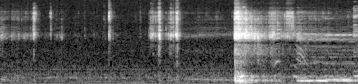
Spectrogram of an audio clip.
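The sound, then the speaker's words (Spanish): A game-style weapon sound effect played from an app's trial mode: a few faint mechanical clicks, then one loud, sharp blast that rings out and fades over a low steady hum. “Como pueden ver, cambia el sonido del arma, obviamente.”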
